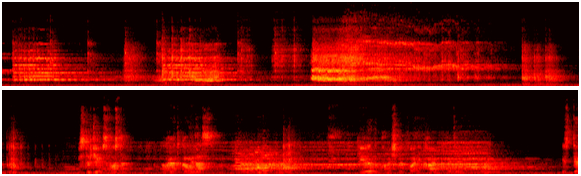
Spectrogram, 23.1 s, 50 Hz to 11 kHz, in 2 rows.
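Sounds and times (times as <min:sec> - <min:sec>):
dialogue: 0:12.4 - 0:22.2.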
